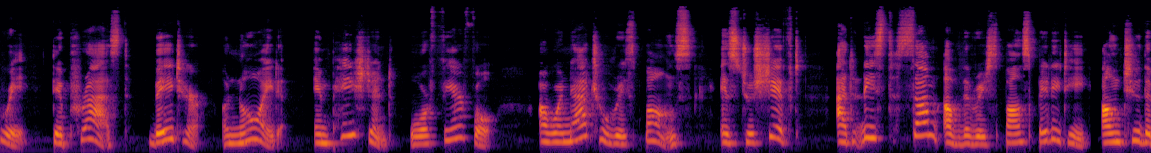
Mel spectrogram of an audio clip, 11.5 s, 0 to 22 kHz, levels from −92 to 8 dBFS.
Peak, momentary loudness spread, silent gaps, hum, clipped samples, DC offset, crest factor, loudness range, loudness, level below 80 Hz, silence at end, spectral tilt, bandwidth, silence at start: -4 dBFS; 11 LU; 10.90-10.97 s; none; under 0.1%; under 0.1%; 22 dB; 6 LU; -26 LUFS; -76 dBFS; 0 s; -3 dB/octave; 19 kHz; 0 s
